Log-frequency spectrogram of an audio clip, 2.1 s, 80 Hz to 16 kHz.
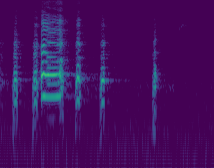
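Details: Wild junglefowl hen calling in 2021: a few clucks around one loud, harsh, extended cackle note, then a final isolated cluck.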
